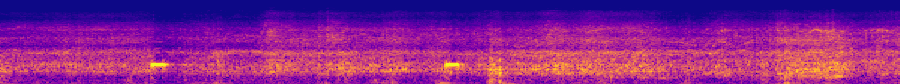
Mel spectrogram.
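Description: Two short electronic beeps of one steady pitch, about two seconds apart, typical of an RC track's lap-timing system as cars cross the line, over the steady noise of the buggies racing.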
